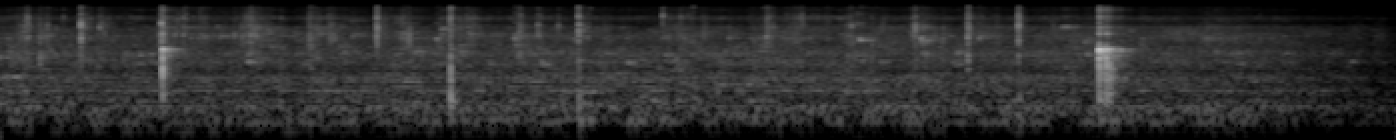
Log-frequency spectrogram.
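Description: Stone pestle crushing and grinding chillies and tomato in a stone mortar (ulekan and cobek): a steady mashing with three sharp stone-on-stone knocks, the loudest about seven seconds in. The grinding dies away near the end.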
